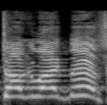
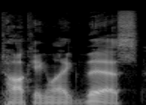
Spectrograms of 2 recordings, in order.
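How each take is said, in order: First: The voice is pitched high. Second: The voice is pitched low. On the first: "I just naturally drift up into the upper registers" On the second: "I will start down here"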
